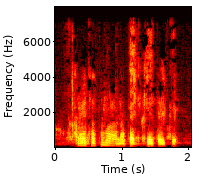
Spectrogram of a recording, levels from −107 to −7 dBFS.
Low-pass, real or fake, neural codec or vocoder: 7.2 kHz; real; none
